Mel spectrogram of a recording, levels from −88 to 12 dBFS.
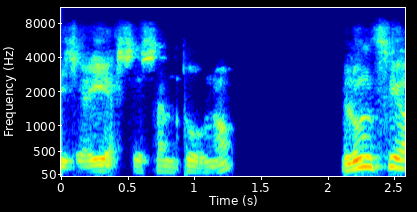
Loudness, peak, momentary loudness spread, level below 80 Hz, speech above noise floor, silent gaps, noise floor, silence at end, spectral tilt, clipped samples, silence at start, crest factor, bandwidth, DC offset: -25 LUFS; -8 dBFS; 12 LU; -66 dBFS; over 66 dB; 1.33-2.08 s; under -90 dBFS; 0 s; -5 dB/octave; under 0.1%; 0 s; 18 dB; 8.6 kHz; under 0.1%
